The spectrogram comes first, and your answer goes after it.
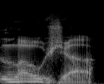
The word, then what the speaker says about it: Loggia: how to say it that's right logia Robert Loggia r as in oh my God is that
